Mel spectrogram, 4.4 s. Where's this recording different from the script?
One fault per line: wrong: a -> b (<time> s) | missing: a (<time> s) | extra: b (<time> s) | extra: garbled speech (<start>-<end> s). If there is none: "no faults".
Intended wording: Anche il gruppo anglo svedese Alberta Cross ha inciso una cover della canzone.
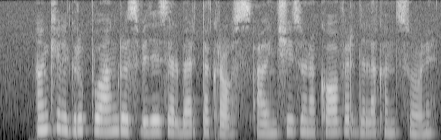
no faults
